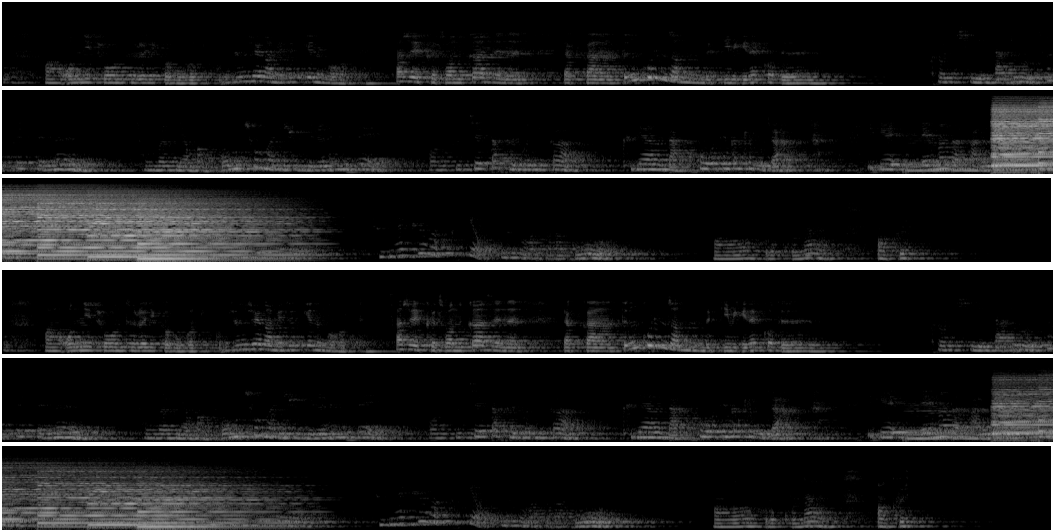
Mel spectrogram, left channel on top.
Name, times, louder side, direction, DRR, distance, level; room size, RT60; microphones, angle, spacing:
voice 1, 0.0-8.3 12.4-12.6 19.5-20.5 28.1-30.1, right 1 dB, 35° right, 4 dB, 1.1 m, -43 dB
voice 2, 9.3-11.4 11.8-14.3 14.8-16.2 16.7-24.1 24.7-25.4 25.7-27.1, equal, 15° left, -2 dB, 3.5 m, -44 dB
sound 1, 20.4-24.1, left 9 dB, 65° left, 0.4 m, -24 dB
17.0 x 9.8 x 6.6 m, 1.4 s
head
